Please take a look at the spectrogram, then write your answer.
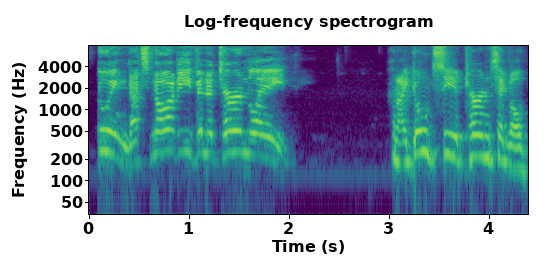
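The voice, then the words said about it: Spot-on Jordan Peterson impression. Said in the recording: “does an amazing voice impression of Jordan Peterson ... It is so freaky spot on”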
